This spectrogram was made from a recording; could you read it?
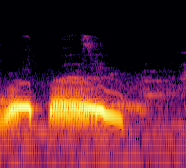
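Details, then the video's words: Spotted dove lure bird calling to draw wild doves: a short level coo followed by a longer vibrating coo that slides downward and fades. "tiếng chim cu gáy kích bổi mới"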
